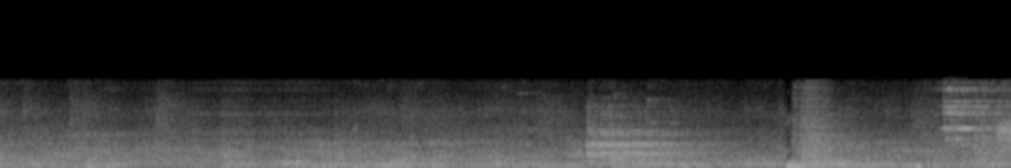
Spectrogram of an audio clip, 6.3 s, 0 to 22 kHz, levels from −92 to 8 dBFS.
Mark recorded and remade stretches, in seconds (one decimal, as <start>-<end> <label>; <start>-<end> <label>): 0.0-1.2 recorded; 1.2-2.1 remade; 2.1-6.3 recorded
